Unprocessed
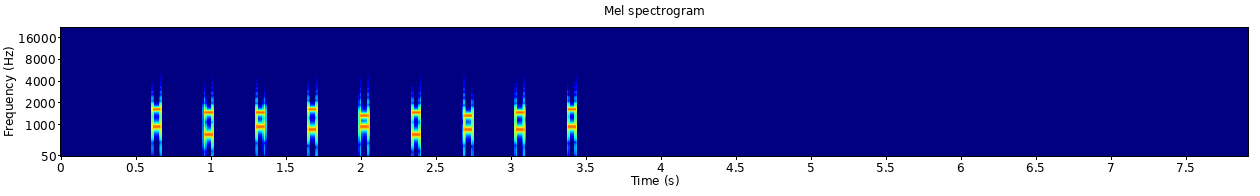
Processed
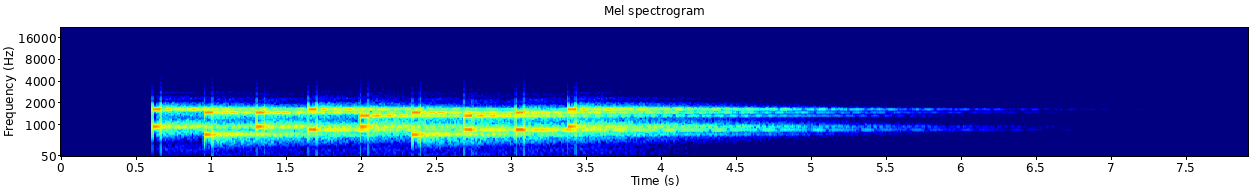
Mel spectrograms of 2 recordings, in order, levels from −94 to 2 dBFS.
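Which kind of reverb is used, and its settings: Schroeder reverb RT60 3.3 s, combs from 25 ms, DRR 0.5 dB; gain -3 dB

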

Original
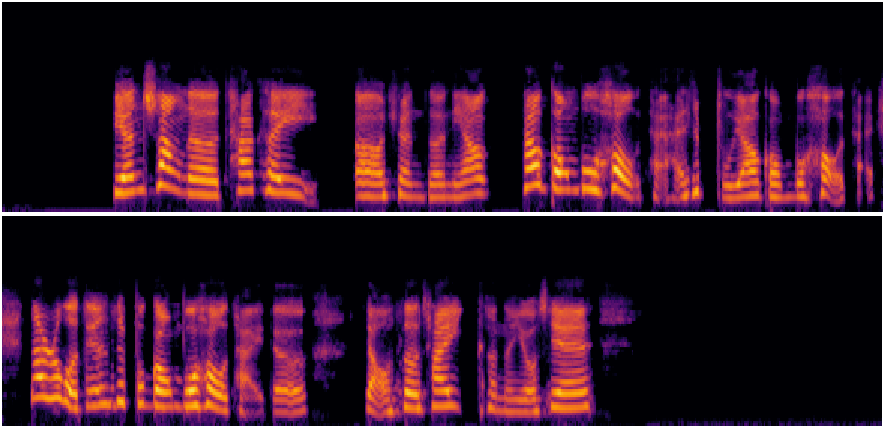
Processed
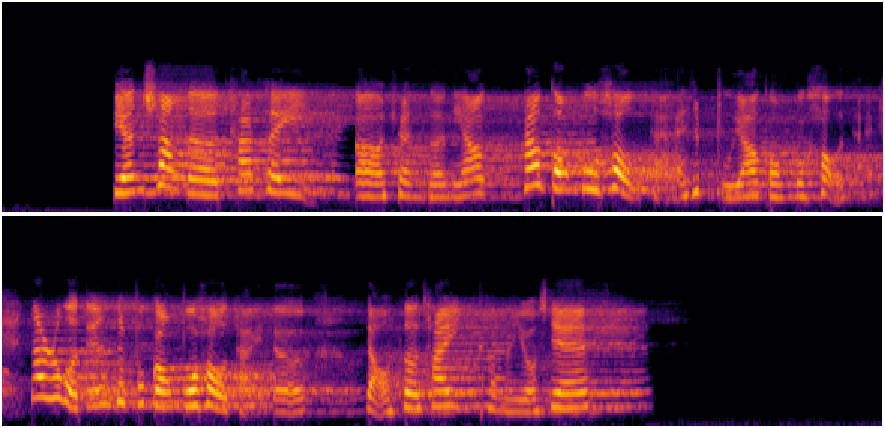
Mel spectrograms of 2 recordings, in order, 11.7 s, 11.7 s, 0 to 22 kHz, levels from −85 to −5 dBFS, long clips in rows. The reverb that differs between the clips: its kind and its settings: non-linear reverb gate 0.44 s flat, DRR 9.5 dB

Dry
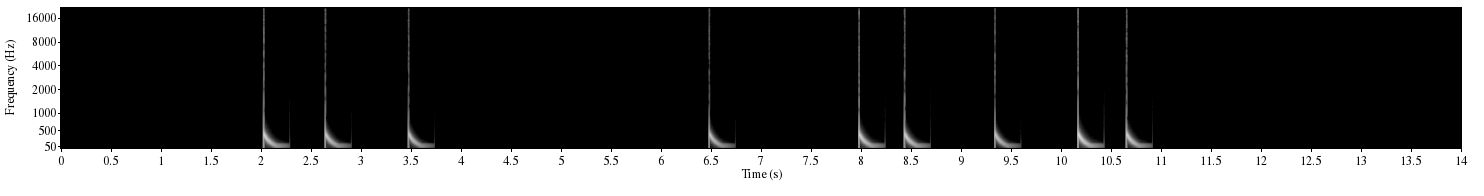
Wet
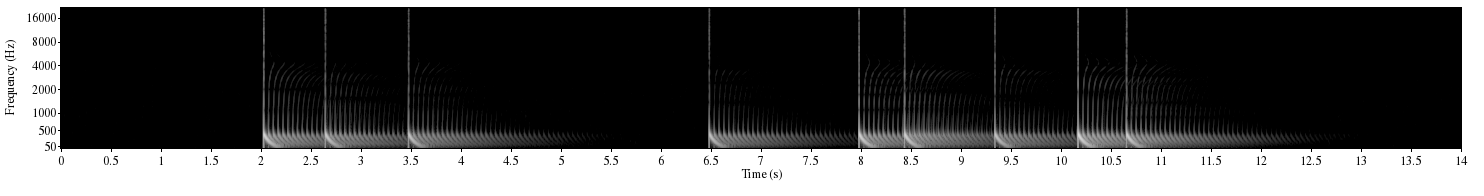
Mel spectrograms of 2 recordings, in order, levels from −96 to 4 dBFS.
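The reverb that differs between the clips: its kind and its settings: spring tank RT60 2.1 s, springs 48 ms, chirp 55 ms, DRR 13 dB; gain +1 dB

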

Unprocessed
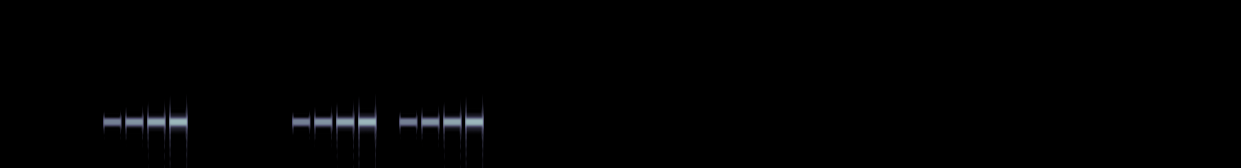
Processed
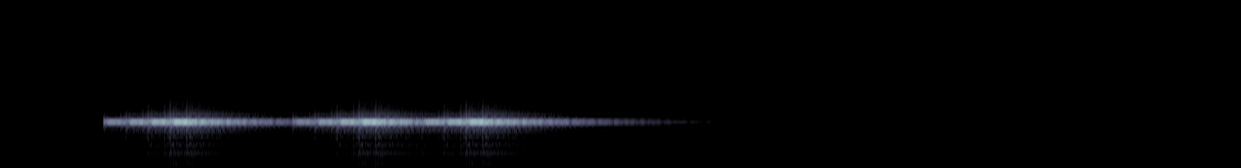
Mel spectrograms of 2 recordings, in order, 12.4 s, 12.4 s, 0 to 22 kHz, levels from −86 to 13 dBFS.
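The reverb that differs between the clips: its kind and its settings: FDN reverb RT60 2.1 s, low-frequency decay 1×, high-frequency decay 0.85×, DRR -7.5 dB; gain -5.5 dB

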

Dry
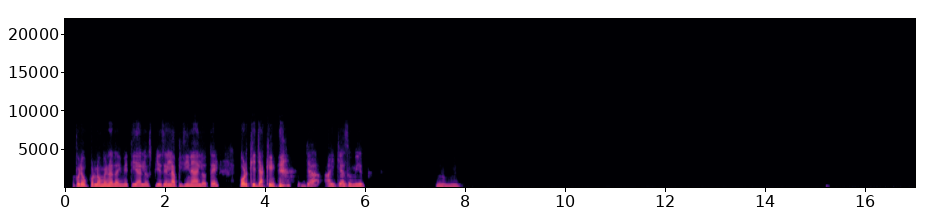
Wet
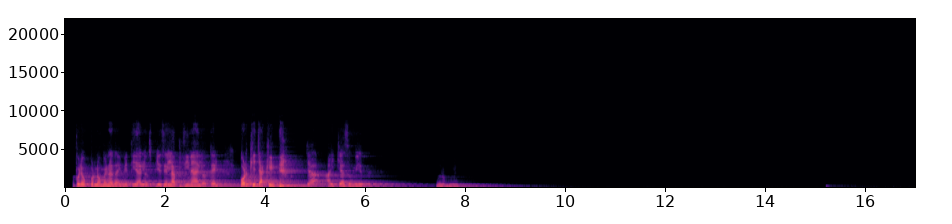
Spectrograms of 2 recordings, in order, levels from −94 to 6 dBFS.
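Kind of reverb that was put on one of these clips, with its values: FDN reverb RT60 2 s, low-frequency decay 1.55×, high-frequency decay 0.55×, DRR 9.5 dB; gain -1 dB

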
